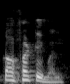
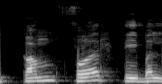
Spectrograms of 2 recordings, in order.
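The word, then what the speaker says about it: comfortable: ठीक है, और हमेशा याद रखना है कि कंफर्टेबल नहीं बोलना है। ठीक है, आर साइलेंट होता है। ठीक है, और टेबल भी नहीं, टबल होता है।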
